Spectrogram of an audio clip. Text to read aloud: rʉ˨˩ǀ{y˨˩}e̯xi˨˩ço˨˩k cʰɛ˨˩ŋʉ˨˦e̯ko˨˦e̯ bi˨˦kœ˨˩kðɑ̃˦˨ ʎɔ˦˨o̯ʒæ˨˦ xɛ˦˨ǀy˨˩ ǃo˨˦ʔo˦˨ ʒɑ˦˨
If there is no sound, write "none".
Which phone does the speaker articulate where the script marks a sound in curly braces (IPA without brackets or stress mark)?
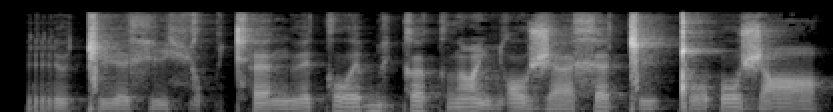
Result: y˨˩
